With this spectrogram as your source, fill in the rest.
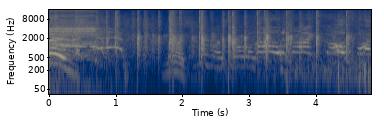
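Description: Several hands clap in applause.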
